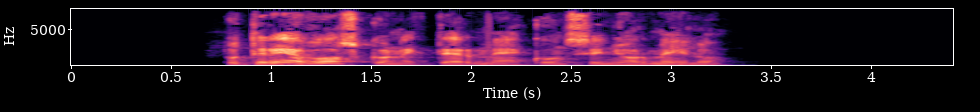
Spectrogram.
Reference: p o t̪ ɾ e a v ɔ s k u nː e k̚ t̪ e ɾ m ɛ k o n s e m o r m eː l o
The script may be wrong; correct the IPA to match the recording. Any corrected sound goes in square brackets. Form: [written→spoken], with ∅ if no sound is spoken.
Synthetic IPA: p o t̪ ɾ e a v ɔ s k [u→o] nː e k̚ t̪ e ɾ m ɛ k o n s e [m→ɲ] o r m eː l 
